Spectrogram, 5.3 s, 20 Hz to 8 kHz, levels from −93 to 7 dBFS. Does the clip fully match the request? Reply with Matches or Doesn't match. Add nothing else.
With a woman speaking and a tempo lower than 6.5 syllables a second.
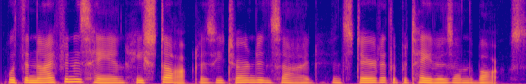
Matches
